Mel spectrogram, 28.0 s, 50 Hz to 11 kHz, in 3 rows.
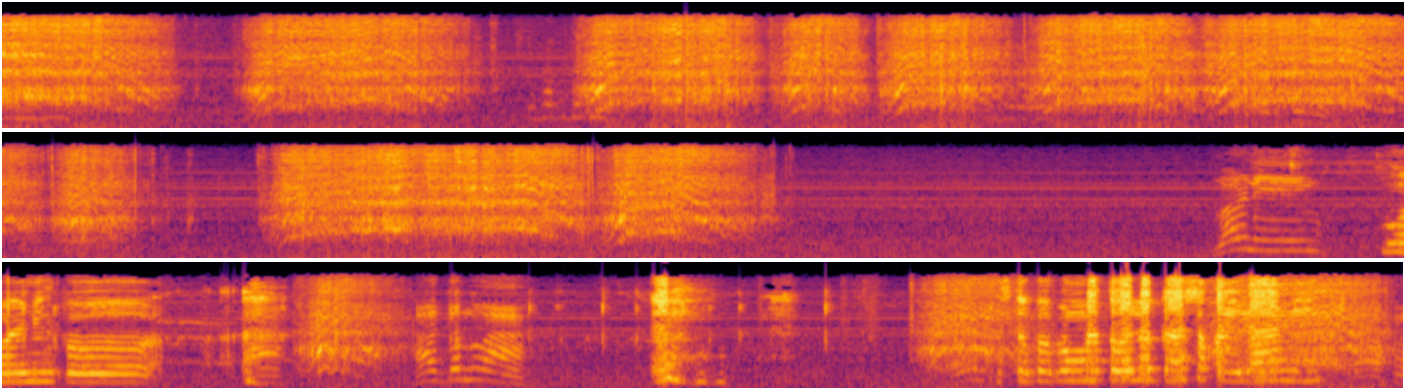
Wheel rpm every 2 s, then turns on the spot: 110, 60, 100, 120, 110, 70, 150, 10, 0, 0, 10, 0, 30, 70.
20-22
